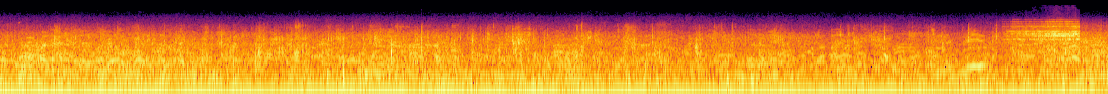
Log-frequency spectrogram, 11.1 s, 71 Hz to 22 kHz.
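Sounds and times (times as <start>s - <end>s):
chatter of many voices: 0.0s - 11.0s.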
